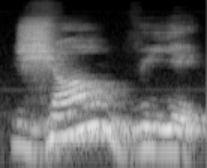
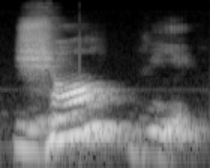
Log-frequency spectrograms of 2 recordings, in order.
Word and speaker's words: janvier: Now, January is janvier. You get a nasal pronunciation here. It is not a janvier. It's not a janvier. It is janvier.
